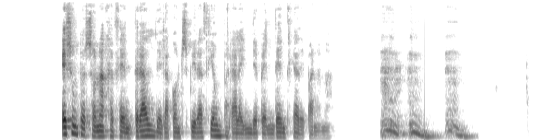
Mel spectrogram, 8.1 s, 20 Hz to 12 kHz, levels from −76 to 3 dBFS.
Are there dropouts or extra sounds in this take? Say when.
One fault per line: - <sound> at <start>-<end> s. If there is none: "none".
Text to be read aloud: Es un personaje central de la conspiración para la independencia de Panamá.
- throat clearing at 5.7-7.2 s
